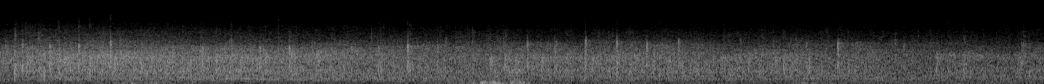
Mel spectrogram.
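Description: An audience applauding steadily. The applause swells at the start and slowly thins out.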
